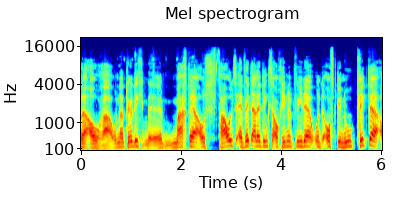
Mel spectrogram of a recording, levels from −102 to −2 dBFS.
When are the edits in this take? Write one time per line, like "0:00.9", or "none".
none

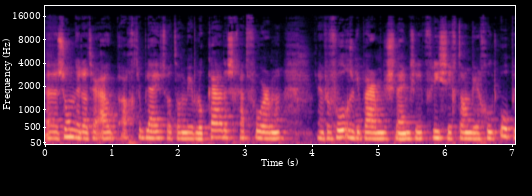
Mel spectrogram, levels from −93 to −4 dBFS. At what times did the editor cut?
0:01.1
0:02.2
0:04.6

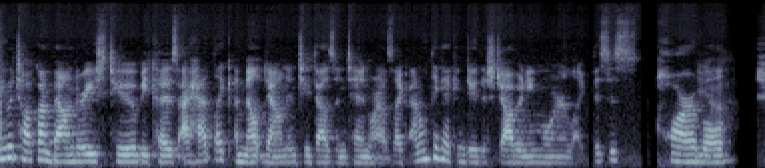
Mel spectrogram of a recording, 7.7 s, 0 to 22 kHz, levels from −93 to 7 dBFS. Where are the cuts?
0:06.5

